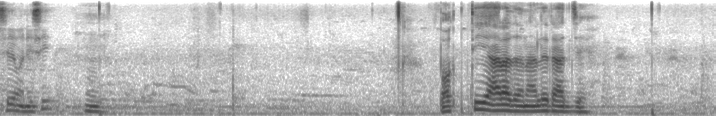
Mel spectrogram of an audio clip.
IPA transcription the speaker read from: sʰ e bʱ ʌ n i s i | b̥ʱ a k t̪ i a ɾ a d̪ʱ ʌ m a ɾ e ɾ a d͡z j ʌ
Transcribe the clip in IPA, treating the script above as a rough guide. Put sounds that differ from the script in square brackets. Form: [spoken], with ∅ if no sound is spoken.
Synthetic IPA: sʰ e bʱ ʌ n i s i | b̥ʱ [ʌ] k t̪ i a ɾ a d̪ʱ ʌ [n] a [l] e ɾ a d͡z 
